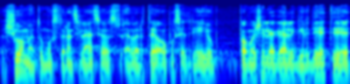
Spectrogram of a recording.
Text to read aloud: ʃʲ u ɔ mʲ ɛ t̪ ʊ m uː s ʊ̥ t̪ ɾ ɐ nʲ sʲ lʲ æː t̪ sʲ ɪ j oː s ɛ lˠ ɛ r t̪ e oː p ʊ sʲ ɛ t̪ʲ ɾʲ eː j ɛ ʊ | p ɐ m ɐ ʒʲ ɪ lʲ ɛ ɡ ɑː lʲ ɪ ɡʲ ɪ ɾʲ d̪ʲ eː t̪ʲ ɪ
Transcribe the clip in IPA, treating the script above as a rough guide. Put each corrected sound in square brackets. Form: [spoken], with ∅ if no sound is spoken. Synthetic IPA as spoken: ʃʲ u ɔ mʲ ɛ t̪ ʊ m uː s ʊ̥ t̪ ɾ ɐ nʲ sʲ lʲ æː t̪ sʲ ɪ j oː s ɛ lˠ ɛ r t̪ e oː p ʊ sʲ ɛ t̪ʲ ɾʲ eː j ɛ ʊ | p ɐ m ɐ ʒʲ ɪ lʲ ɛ ɡ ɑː lʲ ɪ ɡʲ ɪ ɾʲ d̪ʲ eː t̪ʲ ɪ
